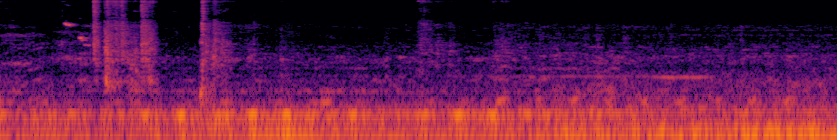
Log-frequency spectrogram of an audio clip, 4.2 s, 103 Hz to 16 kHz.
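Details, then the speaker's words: Ford farm truck V8 with about 323,000 miles, just run hard, no air cleaner, exhaust leak at head: low steady idle with an occasional faint skip; owner blames vacuum leaks; slight misfire at low idle. "a little skip at low idle but nothing I've got some vacuum leaks"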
